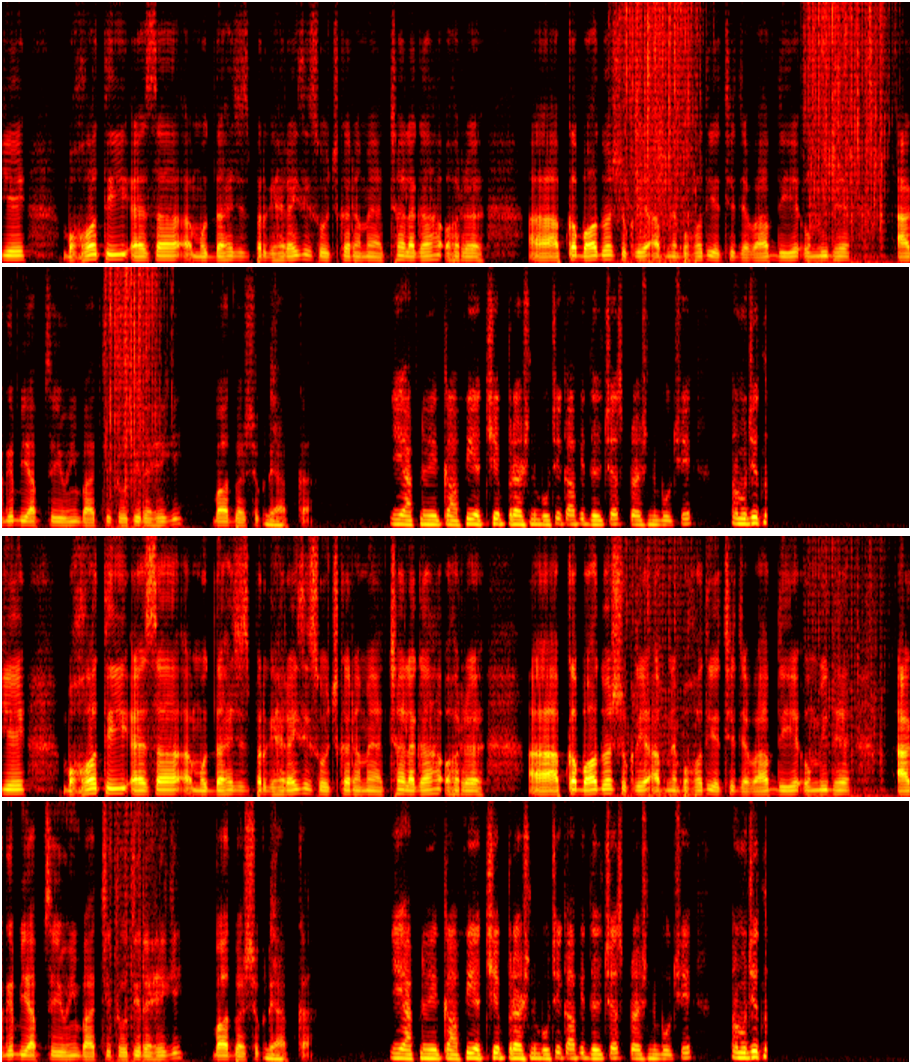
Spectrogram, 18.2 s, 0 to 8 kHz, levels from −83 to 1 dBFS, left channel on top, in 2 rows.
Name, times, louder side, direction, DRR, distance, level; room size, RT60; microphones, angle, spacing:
voice 1, 0.0-10.9 11.2-12.2, right 3 dB, 75° right, 2.0 m, -26 dB
sound 1, 5.9-7.1 8.0-9.1 10.0-10.9 11.3-11.6 13.2-13.3, left 10 dB, 65° left, 1.5 m, -41 dB
voice 2, 13.0-16.0 16.4-16.7, right 1 dB, 15° right, 0.5 m, -26 dB
open air
head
